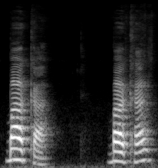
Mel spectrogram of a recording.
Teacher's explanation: Türkçedeki b sesine çok yakın. B ile V arası diyebiliriz. Daha çok B sesine yakın.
